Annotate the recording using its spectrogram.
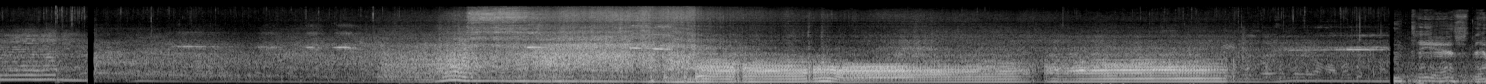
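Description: Another rally car engine roars and revs as it approaches and passes close by.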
